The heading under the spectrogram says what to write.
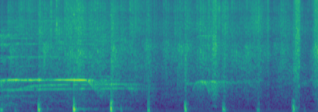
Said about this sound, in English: Am I still preaching here? If I'm preaching, give the Lord a mighty clap.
